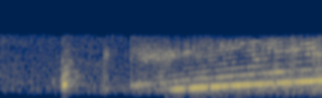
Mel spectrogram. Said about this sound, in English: Oh, it's emergency count. You hear that siren? Yeah. It's emergency count.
